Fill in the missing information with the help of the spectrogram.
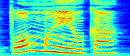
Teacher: Помилка на перший склад. А ще можна сказати помилка, щоб падав наголос на другий склад, діти. І при вимові і так, і так буде правильно.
